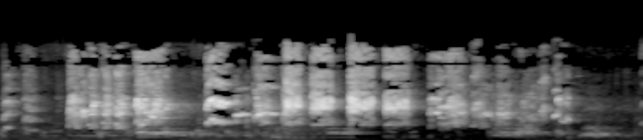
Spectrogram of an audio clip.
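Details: Lovebirds in a breeding aviary chatter loudly in a fast series of shrill, rasping notes, roughly four a second, fading to softer calls at the end.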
